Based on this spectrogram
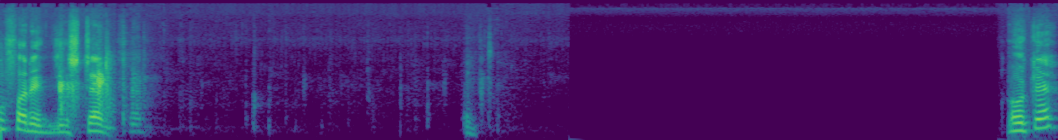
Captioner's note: claps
